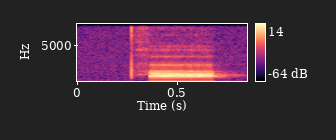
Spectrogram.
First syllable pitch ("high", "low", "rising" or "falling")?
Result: high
